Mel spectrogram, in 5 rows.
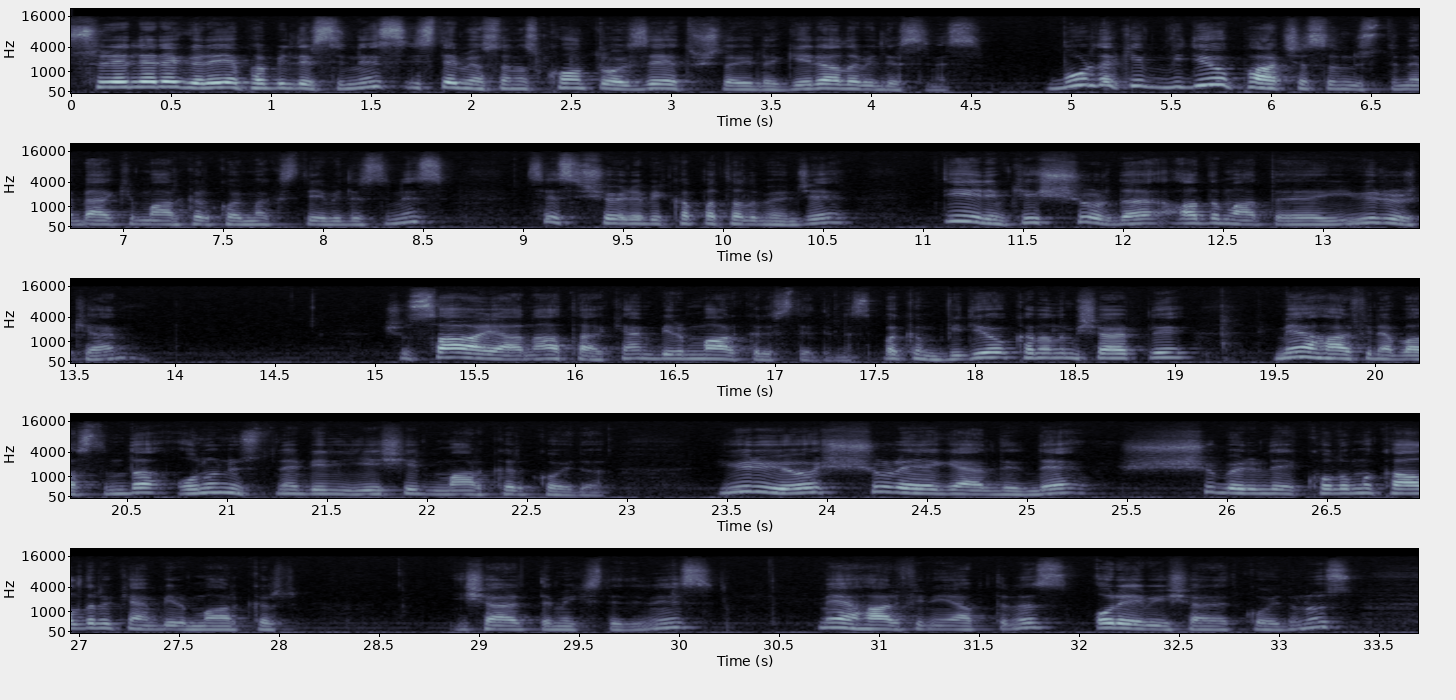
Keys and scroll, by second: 2.0 ctrl+z, 19.1 m, 29.8 m.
